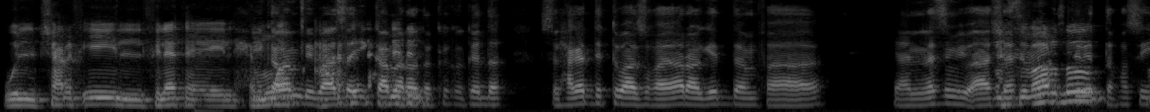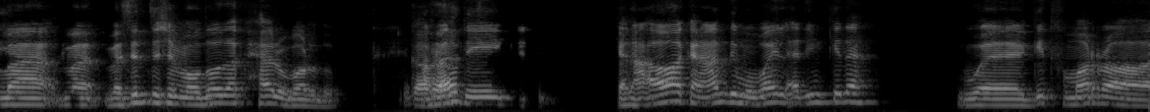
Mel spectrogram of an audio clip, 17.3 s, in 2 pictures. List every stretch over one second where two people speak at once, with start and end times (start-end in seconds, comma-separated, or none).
1.9-3.2, 7.4-8.8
